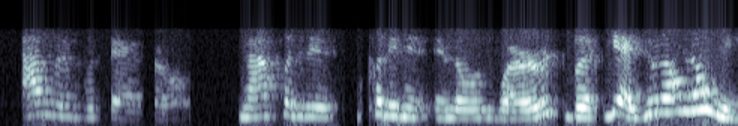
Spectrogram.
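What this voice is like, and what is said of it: Southern American accent. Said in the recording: “this little Southern accent”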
